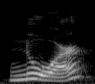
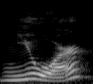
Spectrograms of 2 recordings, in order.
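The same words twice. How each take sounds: First: The syllable has an or vowel, no y glide. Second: A y glide comes before the vowel. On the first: "You can either say nor" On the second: "nor with a y sound"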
